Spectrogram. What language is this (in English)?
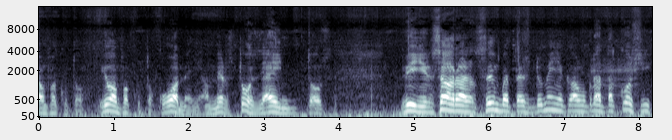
Romanian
